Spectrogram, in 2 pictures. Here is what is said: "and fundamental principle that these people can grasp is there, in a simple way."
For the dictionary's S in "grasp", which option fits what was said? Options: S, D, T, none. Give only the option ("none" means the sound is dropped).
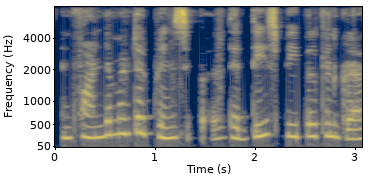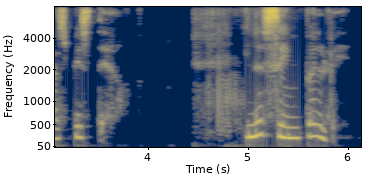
S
